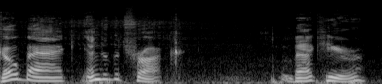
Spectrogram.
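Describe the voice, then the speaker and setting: At a very slow pace, a man speaks in a fairly high pitch with ordinary pitch variation. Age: 60s. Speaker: vehicle owner reviewing his truck. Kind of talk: casual video review. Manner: hesitant, many fillers.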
